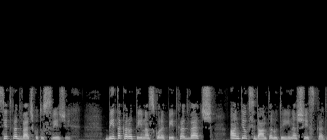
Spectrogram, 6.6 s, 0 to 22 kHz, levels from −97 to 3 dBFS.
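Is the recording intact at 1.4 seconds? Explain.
No. Throughout the clip, including at 1.4 s, the speech is cut off above 8.4 kHz and weak frequency components flicker between frames, giving a watery, swirly sound that a plain low-pass filter wouldn't cause. This is likely MP3 compression at a starved bitrate, around 32 kbps.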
